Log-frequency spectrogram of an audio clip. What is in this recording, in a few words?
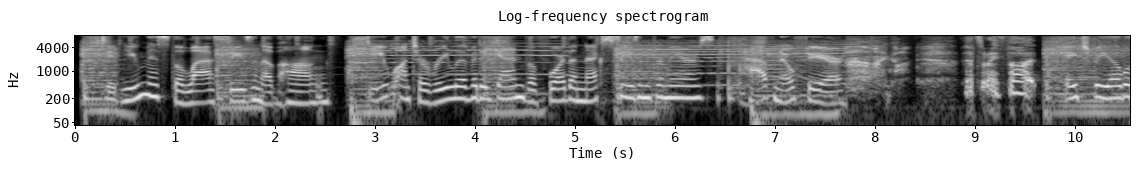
promo female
